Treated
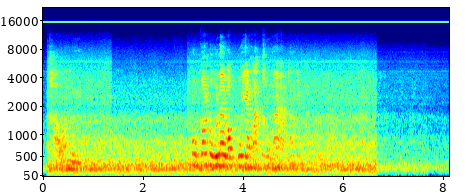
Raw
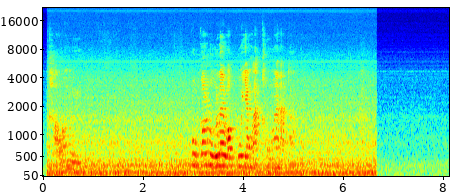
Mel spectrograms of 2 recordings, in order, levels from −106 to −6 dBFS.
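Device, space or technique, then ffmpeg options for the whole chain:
old television with a line whistle: -filter_complex "[0:a]bandreject=frequency=145.9:width_type=h:width=4,bandreject=frequency=291.8:width_type=h:width=4,bandreject=frequency=437.7:width_type=h:width=4,bandreject=frequency=583.6:width_type=h:width=4,bandreject=frequency=729.5:width_type=h:width=4,bandreject=frequency=875.4:width_type=h:width=4,bandreject=frequency=1021.3:width_type=h:width=4,bandreject=frequency=1167.2:width_type=h:width=4,bandreject=frequency=1313.1:width_type=h:width=4,bandreject=frequency=1459:width_type=h:width=4,bandreject=frequency=1604.9:width_type=h:width=4,bandreject=frequency=1750.8:width_type=h:width=4,bandreject=frequency=1896.7:width_type=h:width=4,bandreject=frequency=2042.6:width_type=h:width=4,bandreject=frequency=2188.5:width_type=h:width=4,bandreject=frequency=2334.4:width_type=h:width=4,bandreject=frequency=2480.3:width_type=h:width=4,bandreject=frequency=2626.2:width_type=h:width=4,bandreject=frequency=2772.1:width_type=h:width=4,bandreject=frequency=2918:width_type=h:width=4,bandreject=frequency=3063.9:width_type=h:width=4,bandreject=frequency=3209.8:width_type=h:width=4,bandreject=frequency=3355.7:width_type=h:width=4,bandreject=frequency=3501.6:width_type=h:width=4,bandreject=frequency=3647.5:width_type=h:width=4,bandreject=frequency=3793.4:width_type=h:width=4,bandreject=frequency=3939.3:width_type=h:width=4,bandreject=frequency=4085.2:width_type=h:width=4,bandreject=frequency=4231.1:width_type=h:width=4,bandreject=frequency=4377:width_type=h:width=4,bandreject=frequency=4522.9:width_type=h:width=4,bandreject=frequency=4668.8:width_type=h:width=4,bandreject=frequency=4814.7:width_type=h:width=4,asettb=1/sr,asplit=3[link_01][link_02][link_03];[link_01]atrim=end=1.374[link_04];[link_02]atrim=start=1.37:end=2.88,asetpts=PTS-STARTPTS,afade=type=in:duration=0.004:curve=qsin,afade=type=out:start_time=1.506:duration=0.004:curve=qsin,equalizer=frequency=5500:width=0.37:gain=-11[link_05];[link_03]atrim=start=2.876[link_06];[link_04][link_05]acrossfade=duration=0.004:curve1=hsin:curve2=qsin[link_07];[link_07][link_06]acrossfade=duration=0.004:curve1=qsin:curve2=hsin,highpass=frequency=170:width=0.5412,highpass=frequency=170:width=1.3066,equalizer=frequency=190:width_type=q:width=4:gain=10,equalizer=frequency=1100:width_type=q:width=4:gain=-5,equalizer=frequency=1900:width_type=q:width=4:gain=-7,lowpass=frequency=7900:width=0.5412,lowpass=frequency=7900:width=1.3066,aecho=1:1:1033|2066|3099:0.133|0.04|0.012,aeval=exprs='val(0)+0.01*sin(2*PI*15625*n/s)':channel_layout=same,volume=-3dB"

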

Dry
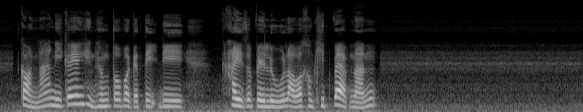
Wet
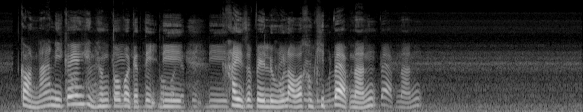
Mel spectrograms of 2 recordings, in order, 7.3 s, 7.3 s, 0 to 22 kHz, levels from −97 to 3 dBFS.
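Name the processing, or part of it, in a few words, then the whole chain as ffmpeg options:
ducked delay: -filter_complex "[0:a]asplit=3[link_01][link_02][link_03];[link_02]adelay=579,volume=-5dB[link_04];[link_03]apad=whole_len=347253[link_05];[link_04][link_05]sidechaincompress=threshold=-38dB:ratio=4:attack=16:release=974[link_06];[link_01][link_06]amix=inputs=2:normalize=0,volume=4.5dB"

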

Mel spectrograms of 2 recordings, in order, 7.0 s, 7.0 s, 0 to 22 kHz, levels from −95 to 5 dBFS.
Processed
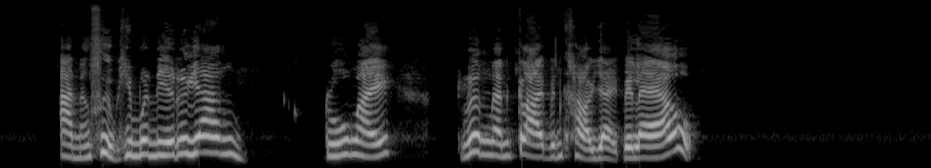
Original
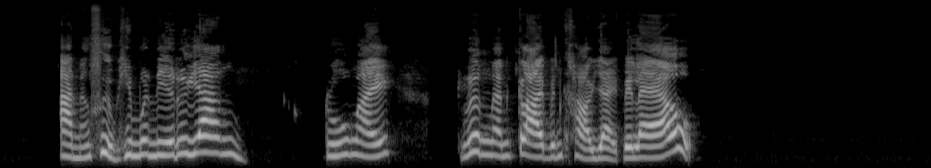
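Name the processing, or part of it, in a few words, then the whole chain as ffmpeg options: laptop speaker: -af "highpass=frequency=270:width=0.5412,highpass=frequency=270:width=1.3066,equalizer=frequency=750:width_type=o:width=0.37:gain=9,equalizer=frequency=2200:width_type=o:width=0.4:gain=5.5,alimiter=limit=-21dB:level=0:latency=1:release=204,volume=-1dB"

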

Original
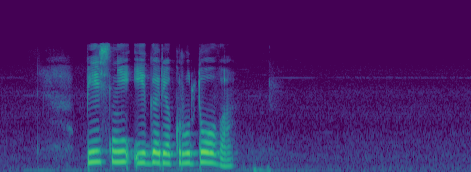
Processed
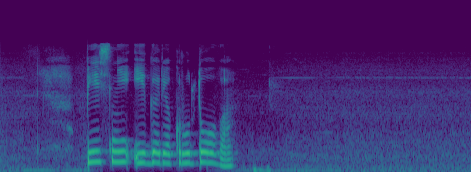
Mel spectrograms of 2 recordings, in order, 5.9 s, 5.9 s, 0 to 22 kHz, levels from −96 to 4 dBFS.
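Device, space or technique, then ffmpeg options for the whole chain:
upward and downward compression: -filter_complex "[0:a]acompressor=mode=upward:threshold=-47dB:ratio=2.5,acompressor=threshold=-31dB:ratio=6,asettb=1/sr,asplit=3[link_01][link_02][link_03];[link_01]atrim=end=1.284[link_04];[link_02]atrim=start=1.28:end=2.59,asetpts=PTS-STARTPTS,afade=type=in:duration=0.004:curve=qsin,afade=type=out:start_time=1.306:duration=0.004:curve=qsin,highpass=160[link_05];[link_03]atrim=start=2.586[link_06];[link_04][link_05]acrossfade=duration=0.004:curve1=hsin:curve2=qsin[link_07];[link_07][link_06]acrossfade=duration=0.004:curve1=qsin:curve2=hsin"

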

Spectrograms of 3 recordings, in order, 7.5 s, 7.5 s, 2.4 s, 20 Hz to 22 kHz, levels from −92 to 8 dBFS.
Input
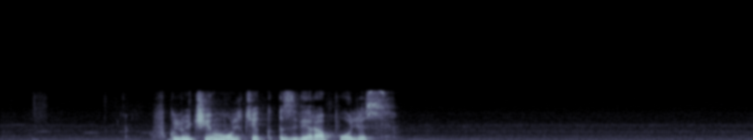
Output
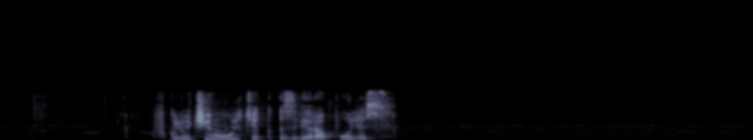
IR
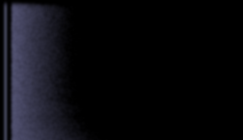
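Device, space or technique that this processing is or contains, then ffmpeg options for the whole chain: piezo pickup straight into a mixer: -af "lowpass=6700,aderivative,aecho=1:1:2.6:0.82,volume=-2.5dB"

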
